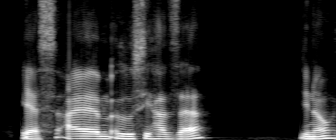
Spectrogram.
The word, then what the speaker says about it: Haze: I am Lucy Haz. You know it's pronounced haz. Many people pronounce it as Lucy Hayes, but it's actually Lucy Haz.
